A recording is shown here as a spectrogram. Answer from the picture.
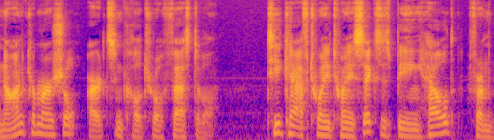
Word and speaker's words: TCAF: I mean, maybe the first thing, and we should probably address this, is how to pronounce our acronym. So, we're we're TCAF. So, if you think of like TCAF, so the Toronto Comic Arts Festival, and we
